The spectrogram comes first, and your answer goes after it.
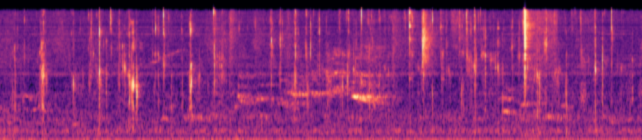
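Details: Cat chewing cat food in a small room, softer and steadier than a burst: irregular crunchy bites spaced roughly half a second apart, with one sharp crack late on.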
